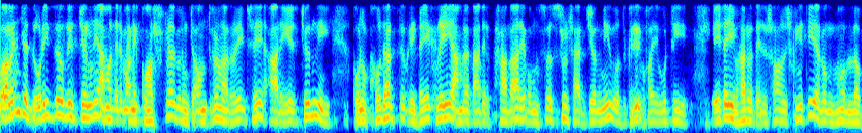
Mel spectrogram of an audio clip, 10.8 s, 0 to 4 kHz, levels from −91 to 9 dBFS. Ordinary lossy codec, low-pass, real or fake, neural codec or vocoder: none; 3.6 kHz; fake; codec, 24 kHz, 1.5 kbps, HILCodec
